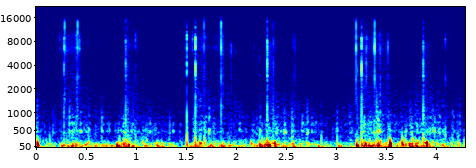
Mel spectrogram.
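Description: A bear-shaped clear PVC pouch full of water beads is held near the microphone while its ear section is squeezed, making the beads shift and pop inside. A low, soft squishing runs throughout, broken by scattered sharp, bright crackles and pops.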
